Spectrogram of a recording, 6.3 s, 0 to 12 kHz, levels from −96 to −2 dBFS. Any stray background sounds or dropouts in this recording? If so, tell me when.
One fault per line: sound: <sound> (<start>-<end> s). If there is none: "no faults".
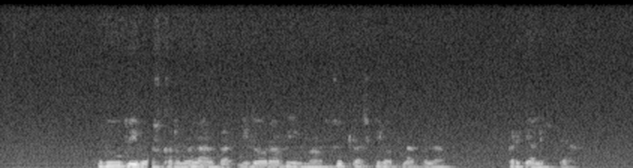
sound: dropout (1.5-1.5 s)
